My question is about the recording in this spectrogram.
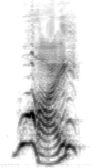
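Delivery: high, loud startled outburst; sudden astonishment. A narrator's reading. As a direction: burst out in sudden surprise. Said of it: "said Huckster suddenly".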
